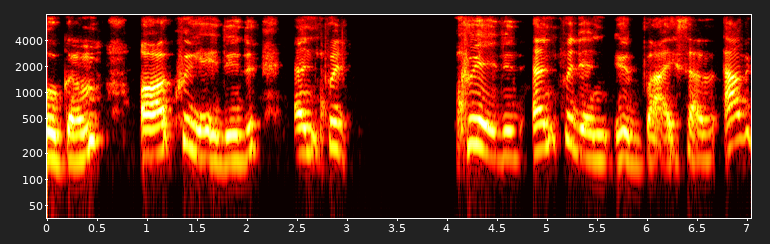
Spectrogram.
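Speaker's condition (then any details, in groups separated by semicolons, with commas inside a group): Cerebral palsy; affects voice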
